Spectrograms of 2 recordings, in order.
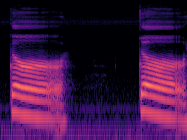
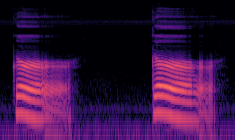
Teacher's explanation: So if this were my tongue in my mouth, gur, gur. So my tongue tip is down and the back of my tongue is touching the roof of my mouth.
